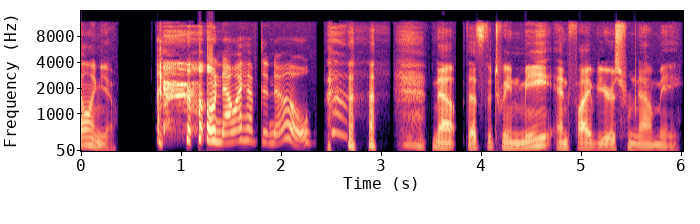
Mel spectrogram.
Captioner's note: laughing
